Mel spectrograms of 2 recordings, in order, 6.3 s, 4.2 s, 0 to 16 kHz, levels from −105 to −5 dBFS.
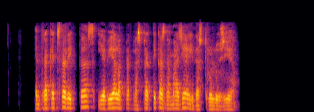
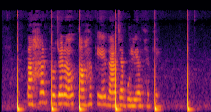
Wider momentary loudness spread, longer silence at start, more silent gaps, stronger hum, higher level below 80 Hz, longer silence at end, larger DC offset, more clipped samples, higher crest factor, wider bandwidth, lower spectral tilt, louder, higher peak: second, 6 LU vs 9 LU; first, 0.7 s vs 0.35 s; first, 1.55-1.59 s vs none; neither; second, -68 dBFS vs -48 dBFS; first, 1.55 s vs 0.35 s; neither; neither; about the same, 20 dB vs 22 dB; second, 7.6 kHz vs 11.5 kHz; second, -4 dB/octave vs -7.5 dB/octave; about the same, -24 LUFS vs -25 LUFS; second, -6 dBFS vs -2 dBFS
